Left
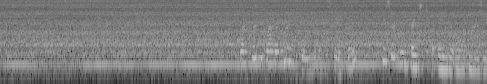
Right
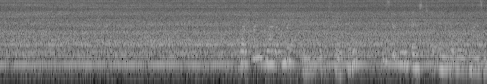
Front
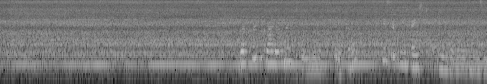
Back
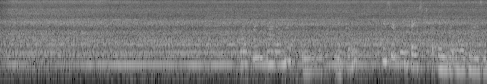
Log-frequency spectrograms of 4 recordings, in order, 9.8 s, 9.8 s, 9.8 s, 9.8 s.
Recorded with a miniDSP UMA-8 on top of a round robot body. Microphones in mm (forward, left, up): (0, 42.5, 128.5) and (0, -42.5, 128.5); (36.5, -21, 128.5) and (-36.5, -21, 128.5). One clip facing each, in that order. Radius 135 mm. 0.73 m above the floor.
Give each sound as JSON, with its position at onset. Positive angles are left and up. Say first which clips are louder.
{"t": 4.8, "sound": "a woman speaking", "louder": "left 5 dB, front 4 dB", "azimuth_deg": 50, "distance_m": 2.0}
